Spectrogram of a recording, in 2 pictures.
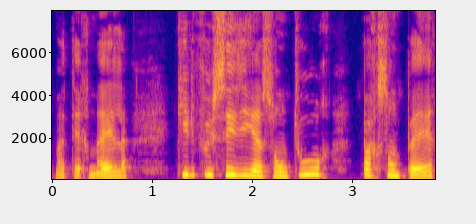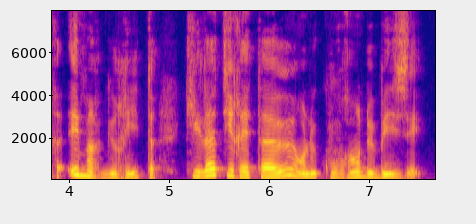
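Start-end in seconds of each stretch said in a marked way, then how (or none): none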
